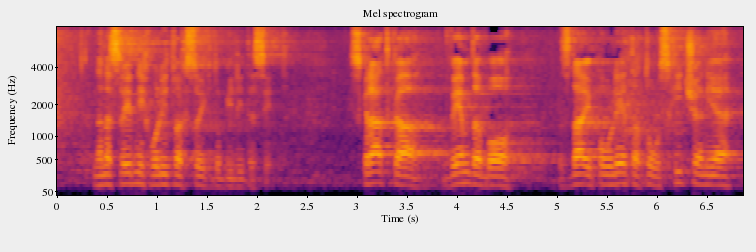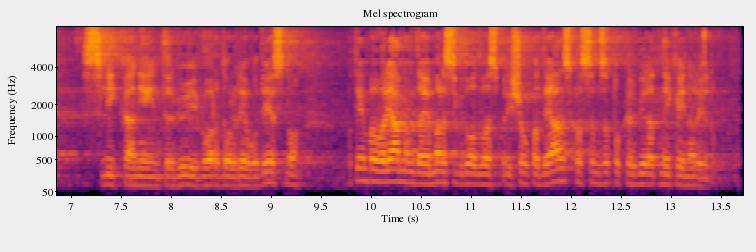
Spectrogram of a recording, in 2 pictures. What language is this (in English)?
Slovenian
